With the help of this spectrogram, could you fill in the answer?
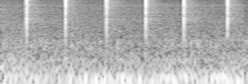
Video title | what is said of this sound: Kiss Acrylic Nail Kit Demo Tutorial | once they're nice and dry it'll be a louder tapping noise so now you know they're dry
